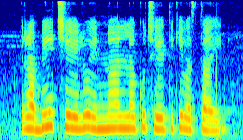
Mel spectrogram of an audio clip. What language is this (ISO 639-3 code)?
tel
